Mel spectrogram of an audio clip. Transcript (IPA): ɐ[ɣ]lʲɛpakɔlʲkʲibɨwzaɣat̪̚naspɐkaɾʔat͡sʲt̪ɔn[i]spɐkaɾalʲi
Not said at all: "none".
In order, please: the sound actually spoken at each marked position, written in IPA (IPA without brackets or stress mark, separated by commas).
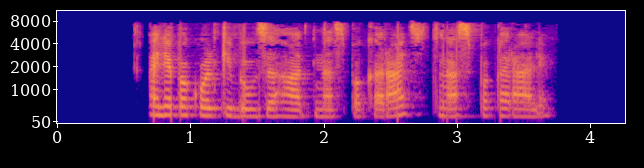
none, a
